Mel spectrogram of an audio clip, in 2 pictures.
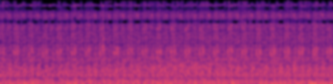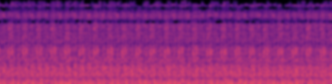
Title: Vauxhall Astra j rough idle lose of power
